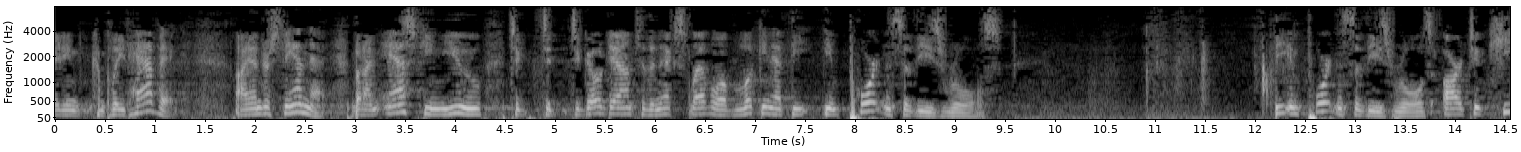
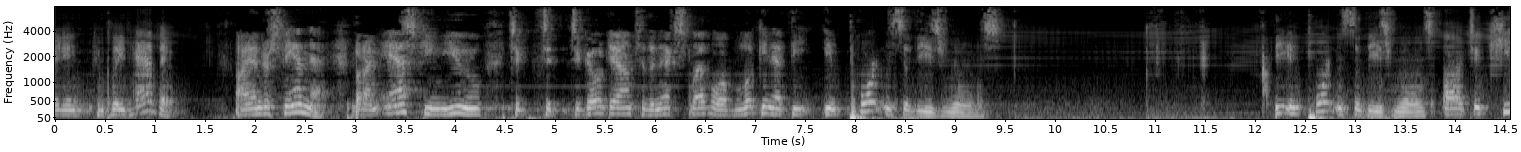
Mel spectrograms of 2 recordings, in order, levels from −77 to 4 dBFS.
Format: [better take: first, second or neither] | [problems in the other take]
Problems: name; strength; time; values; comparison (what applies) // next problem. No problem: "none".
first | noise reduction (neural separator model SepFormer DNS4)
